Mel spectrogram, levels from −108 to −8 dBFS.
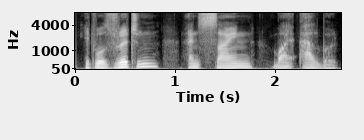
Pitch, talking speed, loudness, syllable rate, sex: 105 Hz, 160 wpm, -20 LUFS, 4.9 syllables/s, male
